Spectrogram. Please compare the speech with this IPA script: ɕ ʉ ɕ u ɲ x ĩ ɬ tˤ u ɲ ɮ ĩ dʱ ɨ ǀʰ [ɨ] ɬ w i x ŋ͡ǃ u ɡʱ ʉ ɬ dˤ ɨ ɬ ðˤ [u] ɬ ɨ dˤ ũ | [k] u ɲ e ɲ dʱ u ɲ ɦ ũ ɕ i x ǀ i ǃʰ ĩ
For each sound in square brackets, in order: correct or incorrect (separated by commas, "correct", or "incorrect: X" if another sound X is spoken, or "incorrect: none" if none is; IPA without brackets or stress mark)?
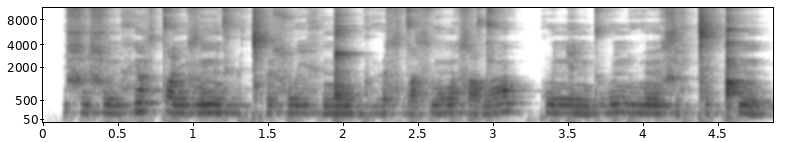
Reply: incorrect: ʉ, incorrect: ũ, correct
